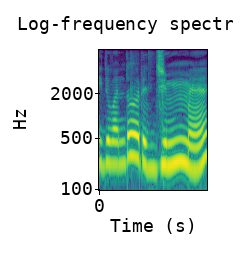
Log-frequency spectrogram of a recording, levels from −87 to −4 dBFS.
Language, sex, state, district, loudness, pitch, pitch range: Tamil, female, Karnataka, Bangalore, -11 LUFS, 225 Hz, 215-240 Hz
